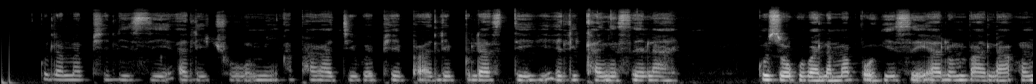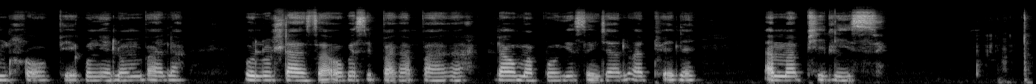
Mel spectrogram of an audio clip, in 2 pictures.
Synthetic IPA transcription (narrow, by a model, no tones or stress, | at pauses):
ɣulamapʰilisialit͡ʃʰʼumiapʰaɣatʰiɣwɛpʰɛpʰa̰lɛbulastʼiɣielikʰaɲisɛlaːjɔ | ɣuzoɣuβalamab̥ʱo̰ɣisialom̩βalaʔom̩ɬɔpʰɛ̰ɣuɲɛlom̩βala | oluɬaza̰ʔɔɣwesib̥ʱaɣab̥ʱaɣa | lawumab̥ʱoɣisind͡ʒʱalɔatʰwɛ̰lɛ | a̰mapʰiliːsi̥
